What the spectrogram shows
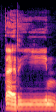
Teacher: huruf ro dibaca tipis, dibaca tarkik karena dia berharokat kasroh atau memiliki tanda baca baris ke bawah, maka dibaca tipis.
